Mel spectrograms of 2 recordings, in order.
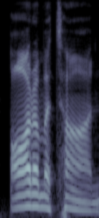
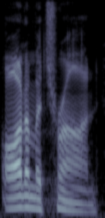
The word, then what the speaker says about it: automaton: The word is automaton, not automatron. Her name is pronounced Megan, not Megan.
